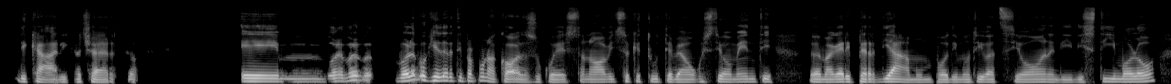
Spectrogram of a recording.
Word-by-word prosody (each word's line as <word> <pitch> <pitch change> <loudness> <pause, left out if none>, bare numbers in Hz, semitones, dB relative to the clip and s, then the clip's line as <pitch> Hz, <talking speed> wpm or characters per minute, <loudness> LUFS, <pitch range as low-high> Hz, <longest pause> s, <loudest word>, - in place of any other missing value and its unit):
Di 135 - -2
carica, 115 -2 -2
certo. 110 -2 -2 1.0
Ehm, 135 -3 +4
vole 140 +3 +1
vol 195 +6 +4
vo - - 0 0.2
volevo 160 +7 +6
chiederti 175 -2 +2
proprio 165 +2 -2
una 145 -7 0
cosa 110 +1 +2
su 115 +2 -9
questo, 110 +1 -3
no, 115 0 -2
visto 120 +3 -5
che 130 - -5
tutti 125 -1 -3
abbiamo 115 -1 0
questi 125 +3 -6
momenti, 125 +1 -2 0.3
dove 120 - +2
magari 120 +2 +3
perdiamo 125 -1 +2
un 110 0 -6
po' 110 +1 0
di 110 0 -4
motivazione, 115 0 -2
di 110 0 -6
di 115 +1 -6
stimolo, 130 - 0
125 Hz, 160 wpm, -24 LUFS, 115-135 Hz, 1.0 s, volevo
